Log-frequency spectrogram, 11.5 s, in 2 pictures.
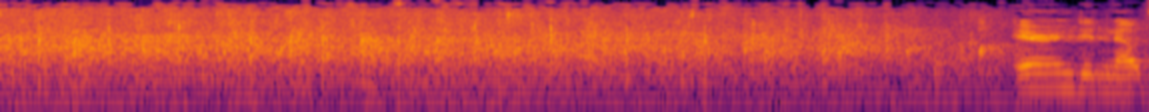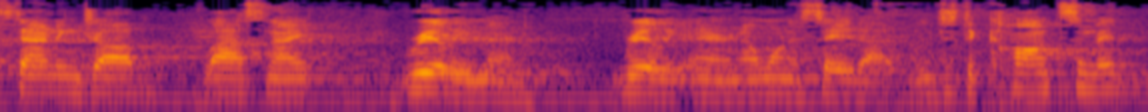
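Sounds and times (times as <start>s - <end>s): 
audience applause: 0.0s - 5.0s
speech: 5.1s - 11.4s.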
